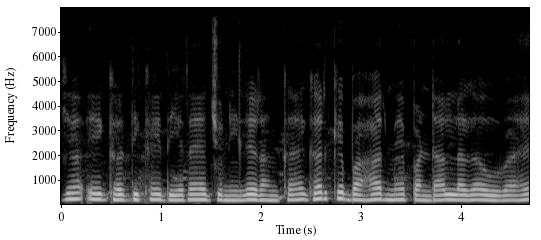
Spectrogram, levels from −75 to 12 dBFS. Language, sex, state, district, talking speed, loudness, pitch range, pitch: Hindi, female, Haryana, Jhajjar, 255 wpm, -15 LUFS, 200-220 Hz, 210 Hz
